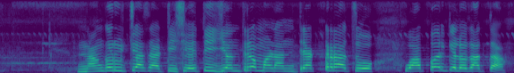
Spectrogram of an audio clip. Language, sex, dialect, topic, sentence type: Marathi, male, Southern Konkan, agriculture, statement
